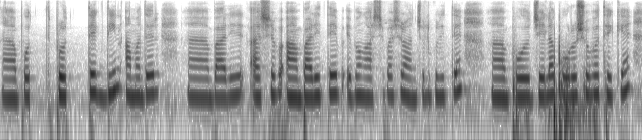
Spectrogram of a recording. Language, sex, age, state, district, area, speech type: Bengali, female, 18-30, West Bengal, Paschim Bardhaman, urban, spontaneous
